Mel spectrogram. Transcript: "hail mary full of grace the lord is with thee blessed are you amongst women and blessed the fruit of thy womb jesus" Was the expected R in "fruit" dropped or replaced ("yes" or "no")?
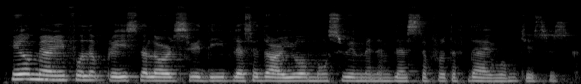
no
